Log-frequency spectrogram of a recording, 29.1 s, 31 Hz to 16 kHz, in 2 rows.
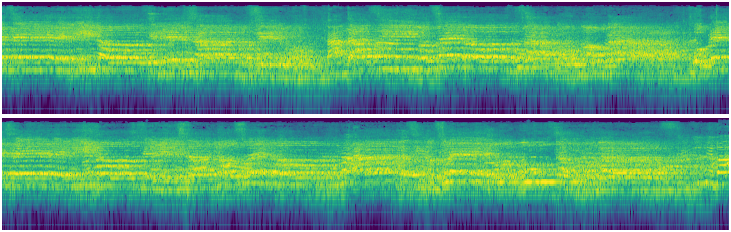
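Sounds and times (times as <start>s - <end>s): crowd singing together: 0.0s - 29.0s.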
